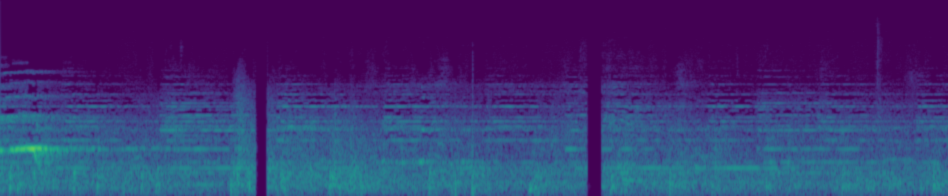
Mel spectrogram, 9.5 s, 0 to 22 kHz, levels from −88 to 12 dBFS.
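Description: A recording of everyday sound, it twice drops into brief silence, from 2.56 to 2.67 s (about 117 ms) and from 5.87 to 6.02 s (about 146 ms), then resumes exactly where it left off. These are gaps at a join of encoded pieces. Each section was encoded on its own and butted together untrimmed, so the encoder's start-up delay and end-of-stream padding remain as dead air, softened at the edges by the codec. Between 4.55 and 4.75 s, two sharp pops jump out roughly 10 dB above the surrounding sound, which continues beneath them without interruption. This is a loud pop, likely caused by a voltage step or spike from a connector, switch, static discharge or driver glitch entering the signal path, where the following circuitry shaped it into the audible double click.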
